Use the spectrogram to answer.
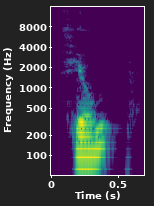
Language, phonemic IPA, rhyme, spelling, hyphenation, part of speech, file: Norwegian Bokmål, /fjʊmp/, -ʊmp, fjomp, fjomp, noun, Nb-fjomp.ogg
- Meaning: a silly person, jerk; dummy, goof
